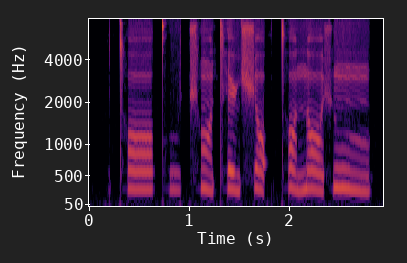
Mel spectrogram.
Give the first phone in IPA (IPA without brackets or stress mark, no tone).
tʰ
